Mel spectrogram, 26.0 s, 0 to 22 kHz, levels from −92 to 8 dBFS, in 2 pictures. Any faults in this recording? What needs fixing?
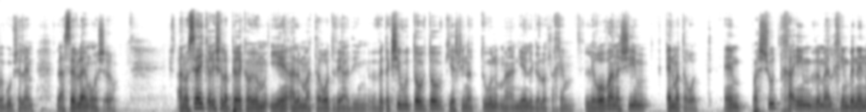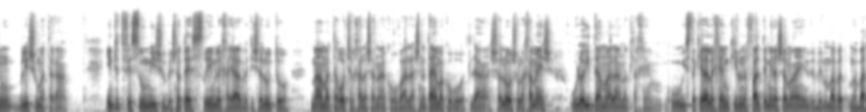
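Nothing here needs fixing, since no technical faults turn up anywhere in the recording.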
